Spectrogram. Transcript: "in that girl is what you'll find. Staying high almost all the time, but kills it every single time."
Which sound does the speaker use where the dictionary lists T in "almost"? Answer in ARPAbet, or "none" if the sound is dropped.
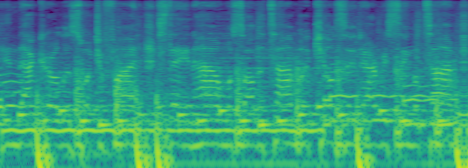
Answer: none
